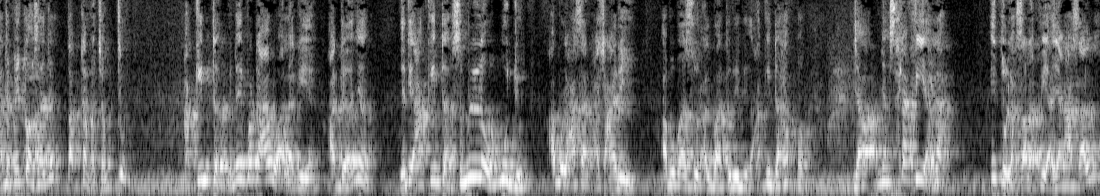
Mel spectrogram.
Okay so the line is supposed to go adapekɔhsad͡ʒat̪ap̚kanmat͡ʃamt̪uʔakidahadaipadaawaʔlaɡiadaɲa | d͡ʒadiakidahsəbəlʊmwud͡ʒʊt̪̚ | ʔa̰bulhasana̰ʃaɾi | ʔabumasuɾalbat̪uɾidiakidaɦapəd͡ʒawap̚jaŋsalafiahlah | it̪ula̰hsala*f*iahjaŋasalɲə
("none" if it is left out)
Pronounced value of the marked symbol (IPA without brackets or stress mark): f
